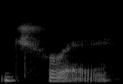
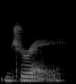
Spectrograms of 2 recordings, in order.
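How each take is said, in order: First: It begins with a sound like CH then R. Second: It begins with a sound like J then R. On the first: "Or it might sound like a C H R" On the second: "if you say it sloppily, it'll sound like a J R"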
